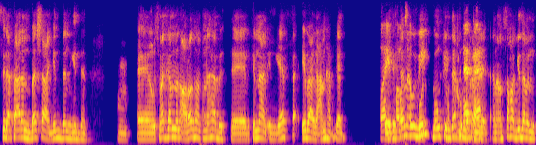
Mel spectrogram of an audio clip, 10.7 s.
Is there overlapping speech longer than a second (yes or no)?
yes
